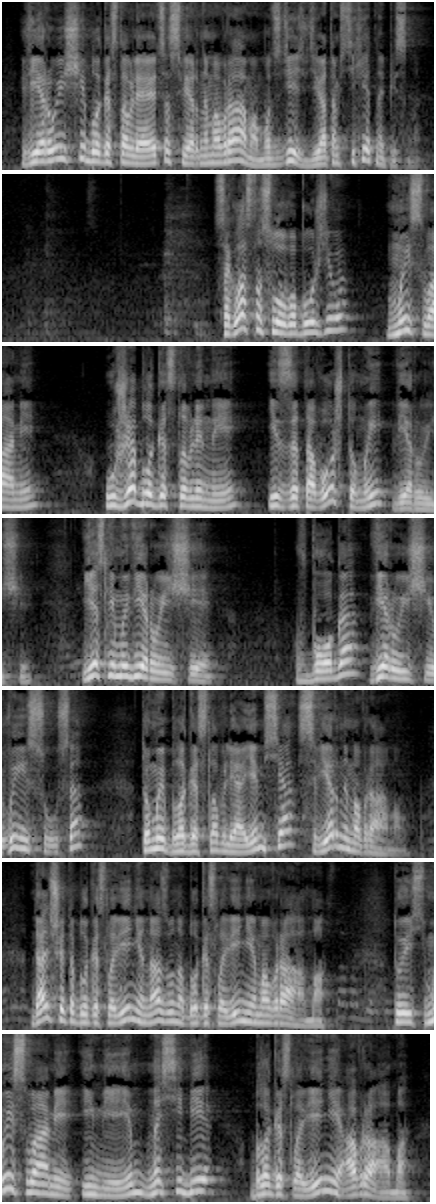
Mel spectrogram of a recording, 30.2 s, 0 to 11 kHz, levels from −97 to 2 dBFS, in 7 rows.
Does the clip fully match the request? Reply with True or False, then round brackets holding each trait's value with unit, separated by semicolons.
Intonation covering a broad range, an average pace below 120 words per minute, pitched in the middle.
True (7.2 semitones; 110 wpm; 165 Hz)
